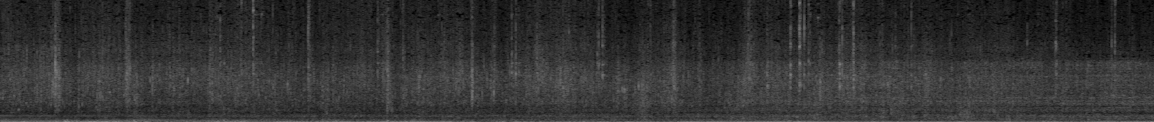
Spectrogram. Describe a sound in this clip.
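A stream of water flows and burbles steadily.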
